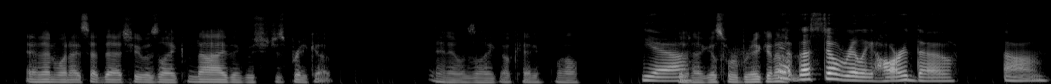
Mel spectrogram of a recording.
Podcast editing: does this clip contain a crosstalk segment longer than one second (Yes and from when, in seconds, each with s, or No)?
No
